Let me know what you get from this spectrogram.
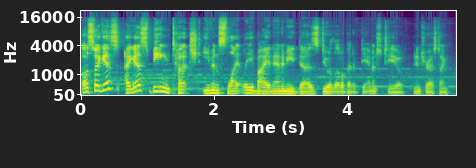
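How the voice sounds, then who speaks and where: A man's voice: lowish voice, lively intonation, quick pace, fairly bright tone, soft background music. A man giving casual gameplay commentary as a streamer, with joking, irreverent asides. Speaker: video game streamer.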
